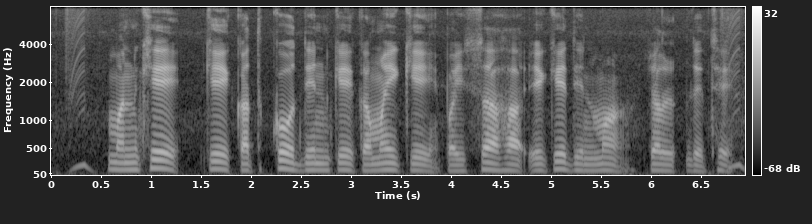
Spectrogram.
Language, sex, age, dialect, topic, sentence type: Chhattisgarhi, male, 31-35, Eastern, banking, statement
